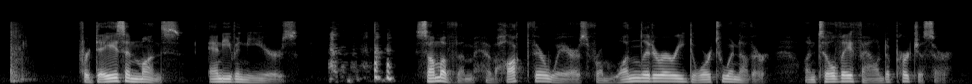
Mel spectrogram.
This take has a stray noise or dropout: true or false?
true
